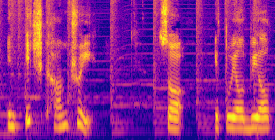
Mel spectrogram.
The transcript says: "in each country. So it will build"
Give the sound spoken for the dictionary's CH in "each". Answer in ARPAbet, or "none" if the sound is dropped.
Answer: CH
